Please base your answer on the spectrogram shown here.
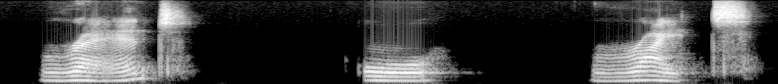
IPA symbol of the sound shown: ɹ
